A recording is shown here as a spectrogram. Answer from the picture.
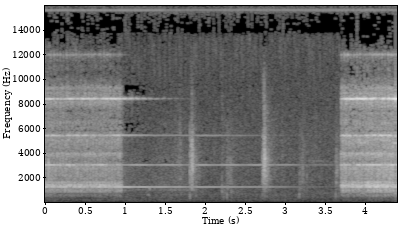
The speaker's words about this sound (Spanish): contesta el teléfono.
